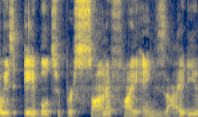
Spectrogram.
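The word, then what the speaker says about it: Anziety: It's Anxiety, but it's spelled A-N-Z-I-E-T-Y.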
